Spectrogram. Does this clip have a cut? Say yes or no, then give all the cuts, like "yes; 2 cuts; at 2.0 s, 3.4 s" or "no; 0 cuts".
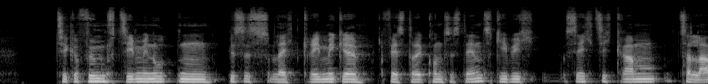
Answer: yes; 4 cuts; at 2.3 s, 2.7 s, 3.7 s, 4.9 s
